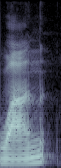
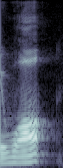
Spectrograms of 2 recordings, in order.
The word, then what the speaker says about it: を: But yes, more often than not, it's pronounced simply as o, but also as a wo, except in when in careful speech or when singing.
